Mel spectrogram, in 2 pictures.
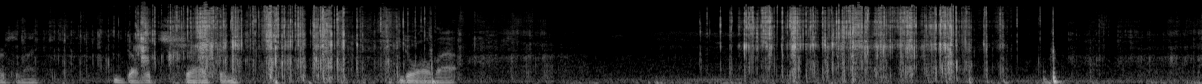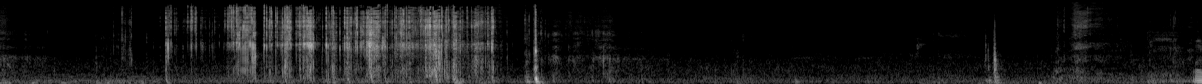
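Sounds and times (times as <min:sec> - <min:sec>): crinkly plastic packaging handled: 0:00.0 - 0:05.8, 0:07.0 - 0:12.4, 0:13.0 - 0:19.4.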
